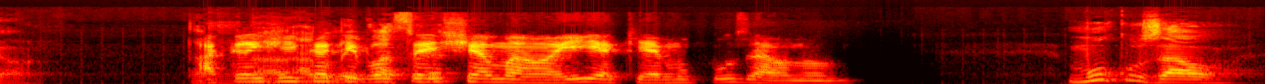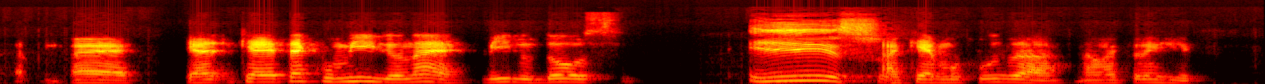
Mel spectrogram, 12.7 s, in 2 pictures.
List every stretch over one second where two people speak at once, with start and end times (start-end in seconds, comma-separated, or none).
1.0-2.3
